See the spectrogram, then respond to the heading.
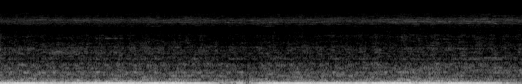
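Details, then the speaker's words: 1978 Ford F100, 300 straight six, four-speed, started in neutral: deep, even rumble right after start-up, no hesitation or misfire, steady six-cylinder idle; engine and transmission judged good. "she sounds good [Music] yeah overall i think it's all right"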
